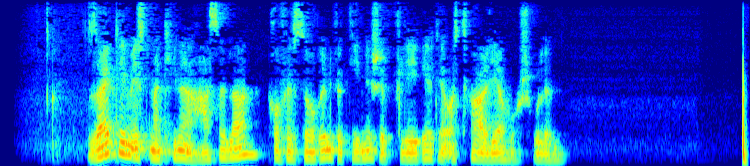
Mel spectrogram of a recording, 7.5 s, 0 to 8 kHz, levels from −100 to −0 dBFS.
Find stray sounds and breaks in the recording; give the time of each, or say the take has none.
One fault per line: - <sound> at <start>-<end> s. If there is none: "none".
none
